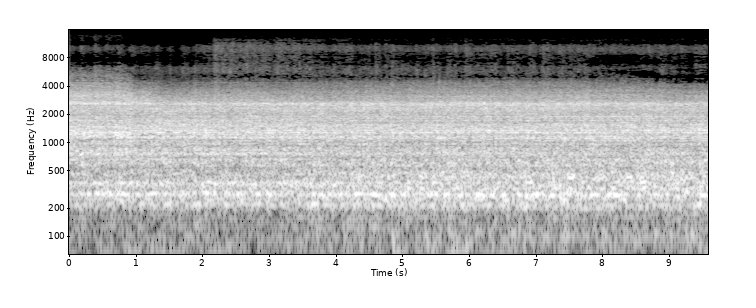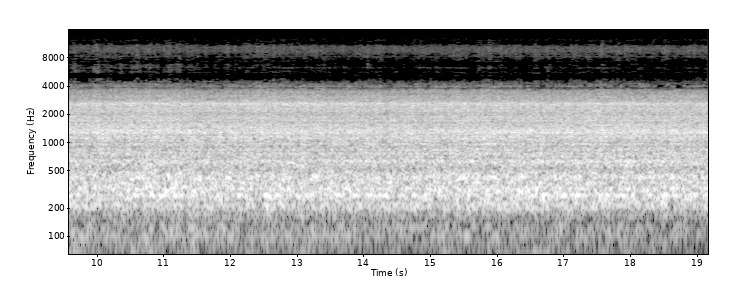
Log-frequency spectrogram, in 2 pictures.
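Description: A mixing machine hums steadily as its paddles churn thick paste.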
